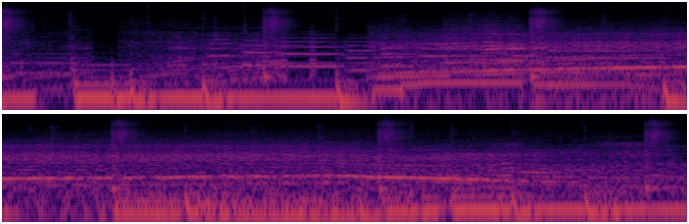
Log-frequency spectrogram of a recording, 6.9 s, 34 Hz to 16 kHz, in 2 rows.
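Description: Kingsong S22 electric unicycle on its original tyre accelerating from a standing start along a run and braking, giving a rising motor whine that climbs and levels off, with wind noise and some rumble close to the rider.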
